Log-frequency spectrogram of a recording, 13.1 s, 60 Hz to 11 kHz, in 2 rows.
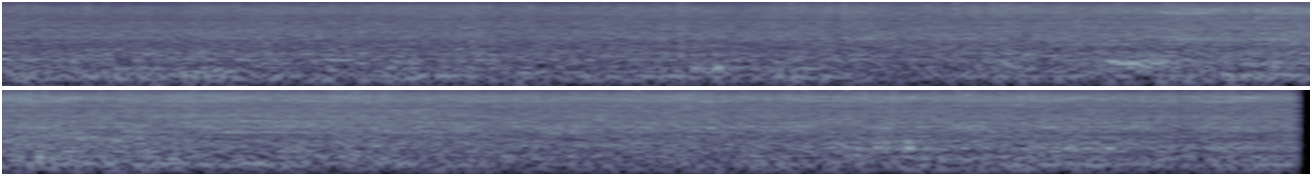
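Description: KATO N-gauge KiHa 283 series model train running along its track: a steady hissing whir of its wheels and motor that grows louder about halfway through as the cars pass close by.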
